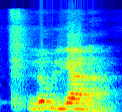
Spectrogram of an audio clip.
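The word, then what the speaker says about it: Ljubljana: Slovenia का आप लिख लीजिए लुब्लियाना। देखिए, आपको एटलस में L के बाद J मिलेगा, J साइलेंट रहता है और इसलिए इसका उच्चारण नहीं होगा।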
